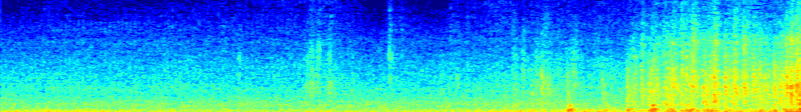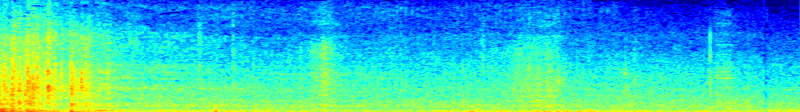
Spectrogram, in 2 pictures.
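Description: Mountain bike bumping down a flight of tiled steps: a quick run of knocks and rattles from the tyres hitting each step and the bike's chain and frame, loudest about three to four and a half seconds in, over a steady background rush.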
